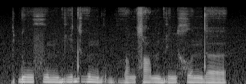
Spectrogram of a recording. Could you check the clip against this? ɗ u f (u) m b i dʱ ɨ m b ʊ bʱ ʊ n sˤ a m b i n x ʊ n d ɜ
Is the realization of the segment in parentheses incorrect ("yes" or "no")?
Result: no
